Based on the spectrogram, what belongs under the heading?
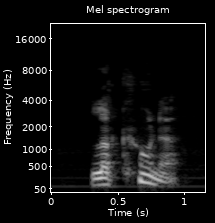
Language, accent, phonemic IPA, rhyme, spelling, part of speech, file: English, US, /ləˈk(j)uː.nə/, -uːnə, lacuna, noun, En-us-lacuna.ogg
- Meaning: 1. A small opening; a small pit or depression, especially in bone 2. A small opening; a small pit or depression, especially in bone.: A space visible between cells, allowing free passage of light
